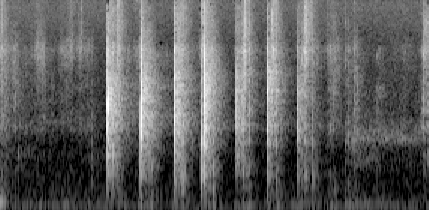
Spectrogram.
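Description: Playing cards riffle and slap together as a deck is shuffled.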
